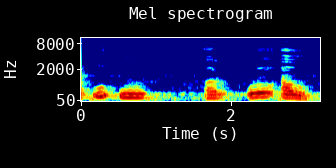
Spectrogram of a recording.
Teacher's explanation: वृत्तमुखी स्वर मतलब ऐसे स्वर जिनको बोलते समय आपका मुख गोले के आकार में बन जाता है, उससे हम लोग बोलते हैं उ और ओ, औ।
